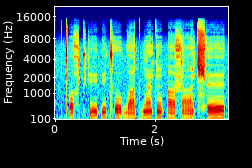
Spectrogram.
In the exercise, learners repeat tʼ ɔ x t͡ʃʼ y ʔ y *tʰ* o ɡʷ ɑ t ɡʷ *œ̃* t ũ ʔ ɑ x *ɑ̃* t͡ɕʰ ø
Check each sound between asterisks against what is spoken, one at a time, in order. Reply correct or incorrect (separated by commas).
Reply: correct, correct, correct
